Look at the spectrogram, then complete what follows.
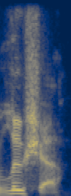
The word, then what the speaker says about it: Lucia: Yes, and or Lucia. That's how you pronounce that name.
